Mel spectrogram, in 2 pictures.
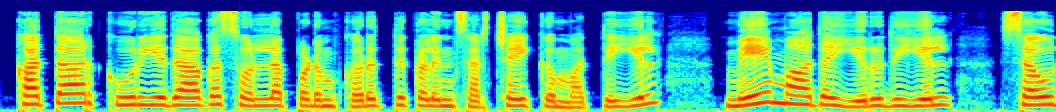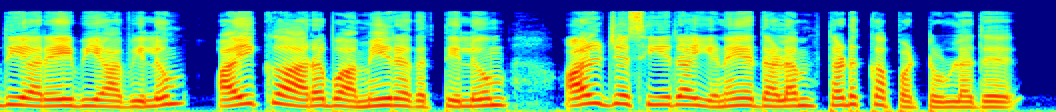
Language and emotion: Tamil, neutral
